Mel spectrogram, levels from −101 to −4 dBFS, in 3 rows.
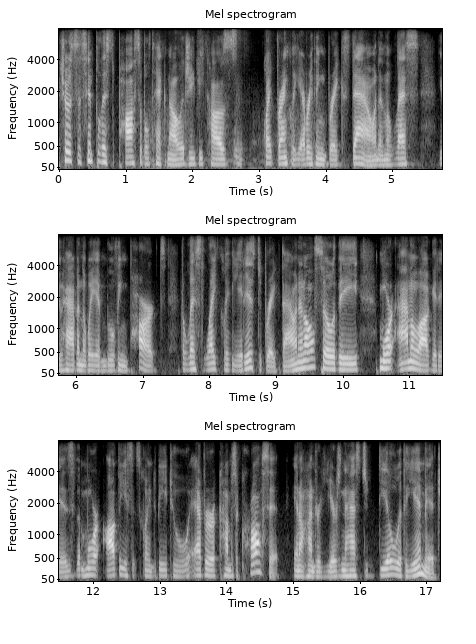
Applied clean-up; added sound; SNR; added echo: neural separator model SepFormer DNS4.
